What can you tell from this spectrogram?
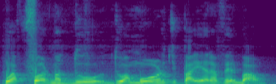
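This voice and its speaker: A woman writer with a Northeastern Brazilian accent, reminiscing in a soft, unhurried way and often tagging her phrases with a questioning "né?". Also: on the low side, vocal fry. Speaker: writer interviewed in a documentary. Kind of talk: reflective personal reminiscence.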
